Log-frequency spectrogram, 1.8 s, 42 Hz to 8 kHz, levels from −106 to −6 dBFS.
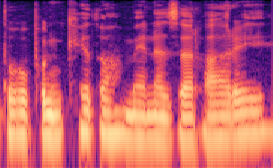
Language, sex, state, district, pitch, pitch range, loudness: Hindi, male, Uttar Pradesh, Shamli, 110 Hz, 105-120 Hz, -18 LUFS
